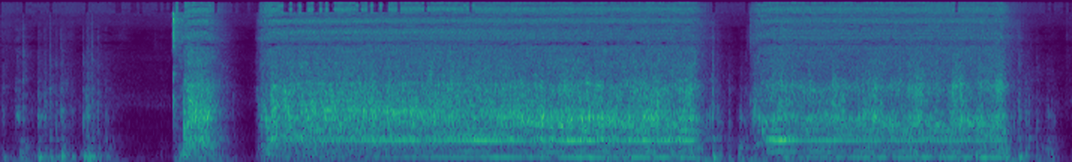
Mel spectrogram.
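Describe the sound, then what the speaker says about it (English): Stick blender whirs through white soap batter in a steady, loud motorized drone, cutting out briefly twice before resuming, with no talking. "I'm going to give this white a little hit with the blender."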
